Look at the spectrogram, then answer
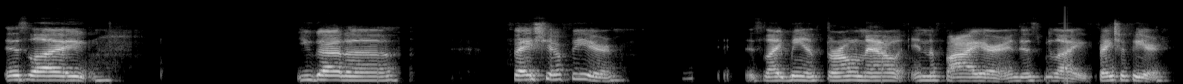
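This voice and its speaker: Woman, soft small voice, chatty and laughing, low-ish pitch, dull lo-fi recording. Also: fairly even intonation, extremely slow, pauses often. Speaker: host of a live faith vlog. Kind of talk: casual spoken reflection. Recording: dull lo-fi sound.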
